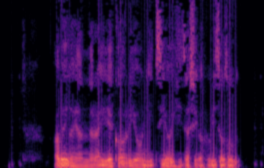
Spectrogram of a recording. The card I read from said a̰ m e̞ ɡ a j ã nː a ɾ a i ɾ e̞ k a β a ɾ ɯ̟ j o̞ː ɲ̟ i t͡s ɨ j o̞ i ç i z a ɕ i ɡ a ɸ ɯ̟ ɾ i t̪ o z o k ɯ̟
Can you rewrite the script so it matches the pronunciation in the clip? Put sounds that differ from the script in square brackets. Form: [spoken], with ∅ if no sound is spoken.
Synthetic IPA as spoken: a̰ m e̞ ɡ a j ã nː a ɾ a i ɾ e̞ k a β a ɾ ɯ̟ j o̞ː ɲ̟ i t͡s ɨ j o̞ i ç i z a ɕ i ɡ a ɸ ɯ̟ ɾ i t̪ o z o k ɯ̟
